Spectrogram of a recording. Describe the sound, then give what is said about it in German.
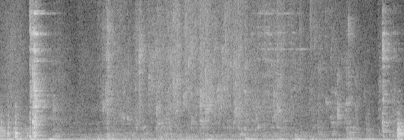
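A kitchen tap runs while hands are washed under it, making a faint, steady patter of splashing water with a couple of brief louder splashes near the start and end. “So, kurz Hände waschen.”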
